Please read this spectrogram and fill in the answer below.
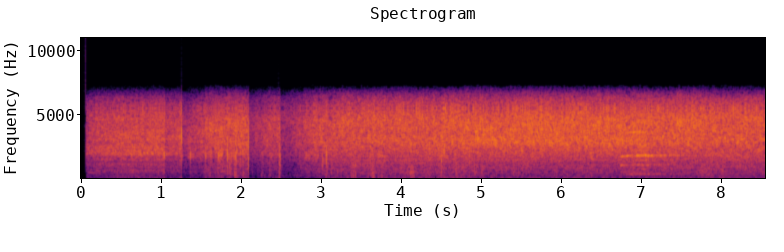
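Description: Steam locomotive at a standstill blowing off steam in a steady hiss, which cuts out briefly a few times in the first three seconds and then runs evenly.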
